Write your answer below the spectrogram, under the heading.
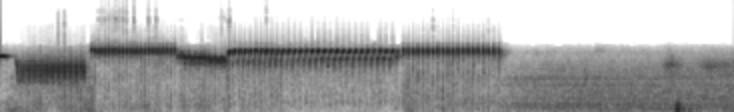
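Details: Belgian and native canaries (canário-da-terra) in song: long sustained rolling tours at steady pitch switch abruptly between low and high levels for about five seconds, then stop, leaving faint background hum.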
